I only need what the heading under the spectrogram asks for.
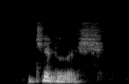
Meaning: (noun) 1. Speech or writing that is unintelligible, incoherent or meaningless 2. Needlessly obscure or overly technical language
- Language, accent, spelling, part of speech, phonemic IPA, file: English, Southern England, gibberish, noun / adjective, /ˈd͡ʒɪ.bə.ɹɪʃ/, LL-Q1860 (eng)-gibberish.wav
